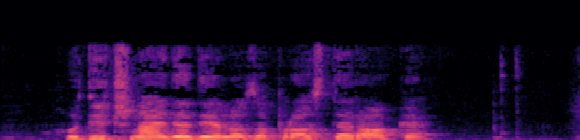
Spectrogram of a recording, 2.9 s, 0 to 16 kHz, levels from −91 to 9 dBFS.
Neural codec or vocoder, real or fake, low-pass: none; real; 10.8 kHz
